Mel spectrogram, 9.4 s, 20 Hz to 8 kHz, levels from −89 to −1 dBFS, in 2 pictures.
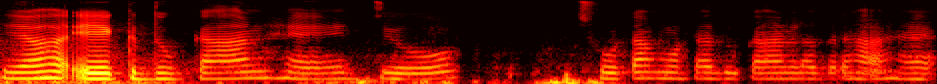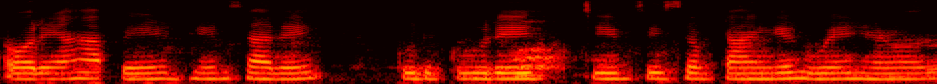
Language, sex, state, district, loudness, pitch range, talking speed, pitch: Hindi, female, Uttar Pradesh, Gorakhpur, -30 LUFS, 205-215 Hz, 155 wpm, 210 Hz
